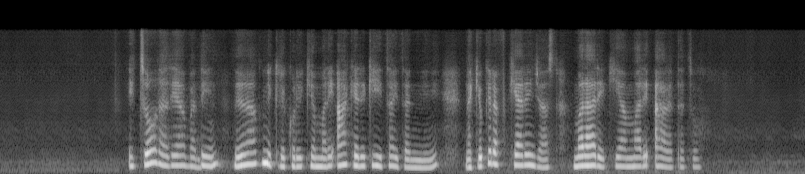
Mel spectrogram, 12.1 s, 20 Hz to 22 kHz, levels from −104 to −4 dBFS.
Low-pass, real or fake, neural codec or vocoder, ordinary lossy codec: 10.8 kHz; fake; codec, 24 kHz, 0.5 kbps, DualCodec; none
